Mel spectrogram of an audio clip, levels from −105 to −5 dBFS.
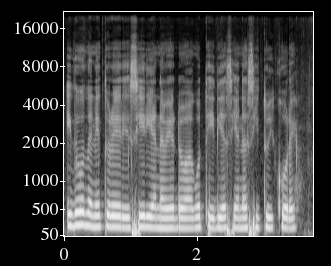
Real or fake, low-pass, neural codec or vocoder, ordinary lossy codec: real; 19.8 kHz; none; none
